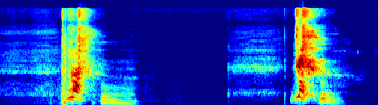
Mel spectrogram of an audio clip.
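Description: Two loud, explosive sneezes, each with a brief breath-in before it and a voiced tail after.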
